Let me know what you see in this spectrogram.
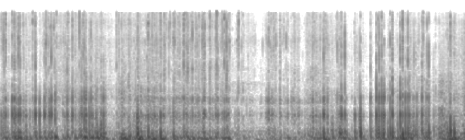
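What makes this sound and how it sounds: Fingertips and nails scratch and flip the sequins on a reversible rainbow and silver plastic sequin pouch held over the microphone. The result is a dense run of crinkly, tearing-like scrapes and quick clicks with a heavy low rumble underneath. Short quieter gaps open between bursts.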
